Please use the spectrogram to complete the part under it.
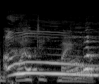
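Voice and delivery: high, loud hammed-up English accent; overdone English accent, up high and loud; Tyrion impression. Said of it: "best Peter Dinklage as Tyrion".

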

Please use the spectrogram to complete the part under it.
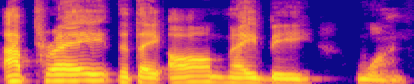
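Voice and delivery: low, soft, slow prayer; prayerful. Acted. Preacher voices Jesus' prayer for unity, prayerful. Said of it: "he prays this".

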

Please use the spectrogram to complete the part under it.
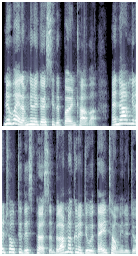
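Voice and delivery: usual speaking voice

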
